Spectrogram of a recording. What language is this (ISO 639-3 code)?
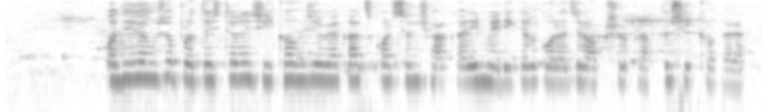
ben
